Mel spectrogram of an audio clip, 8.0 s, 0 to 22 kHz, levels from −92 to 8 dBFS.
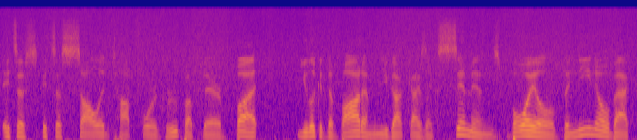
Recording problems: hiss; loud; throughout; 8 dB below the speech

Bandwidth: 16.5 kHz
